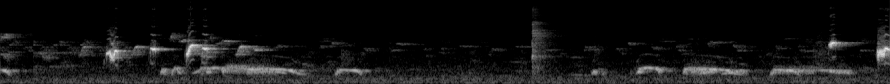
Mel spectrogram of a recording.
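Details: Yellow-vented bulbul in full long song, played as a lure so other bulbuls join in: scattered bright slurred whistles over a lower, mellow warbling phrase that repeats after a quiet gap.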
